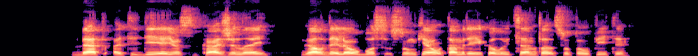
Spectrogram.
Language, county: Lithuanian, Vilnius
